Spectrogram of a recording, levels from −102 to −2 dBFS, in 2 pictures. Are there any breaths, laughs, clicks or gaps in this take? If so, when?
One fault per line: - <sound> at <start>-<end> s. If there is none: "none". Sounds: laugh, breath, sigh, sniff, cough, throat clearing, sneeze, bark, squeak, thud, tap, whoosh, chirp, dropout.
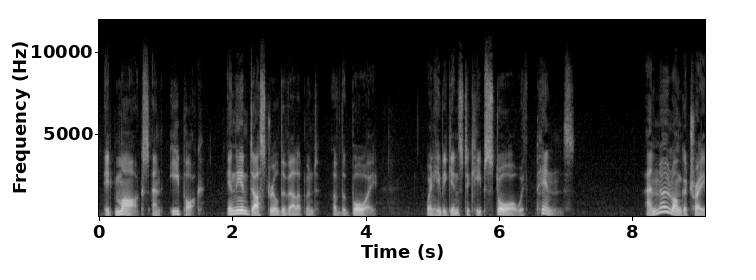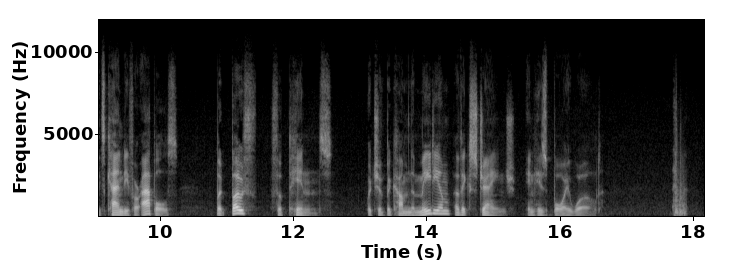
- cough at 17.7-17.9 s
